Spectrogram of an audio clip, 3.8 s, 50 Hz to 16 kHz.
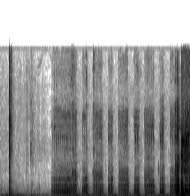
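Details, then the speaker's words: Tandon TM100-2A floppy drive running a GW clean command to seek the head back and forth: uneven buzzy ratcheting bursts, about three a second; seek works but sounds rough and strained, before cleaning and lubrication. "It is technically doing it. Okay. That sounds awful."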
